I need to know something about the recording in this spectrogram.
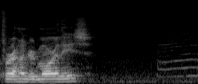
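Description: A man speaks close by in a calm, drawn-out voice.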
